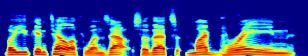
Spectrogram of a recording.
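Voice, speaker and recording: A man hosting a casual podcast conversation, with a low, deep, loud voice and a talkative, go-getter manner. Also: unhurried, no echo, studio quality. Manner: talkative, go-getter energy, frequent restarts. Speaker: podcast host.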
